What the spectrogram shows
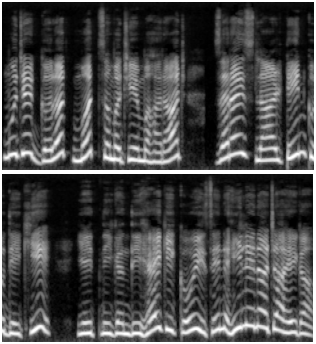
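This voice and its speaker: A cartoonish character voice, female-sounding and high-pitched, moves at a fairly slow pace. The recording is very clean, with a silent background. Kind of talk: children's cartoon voice. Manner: polite, measured.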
